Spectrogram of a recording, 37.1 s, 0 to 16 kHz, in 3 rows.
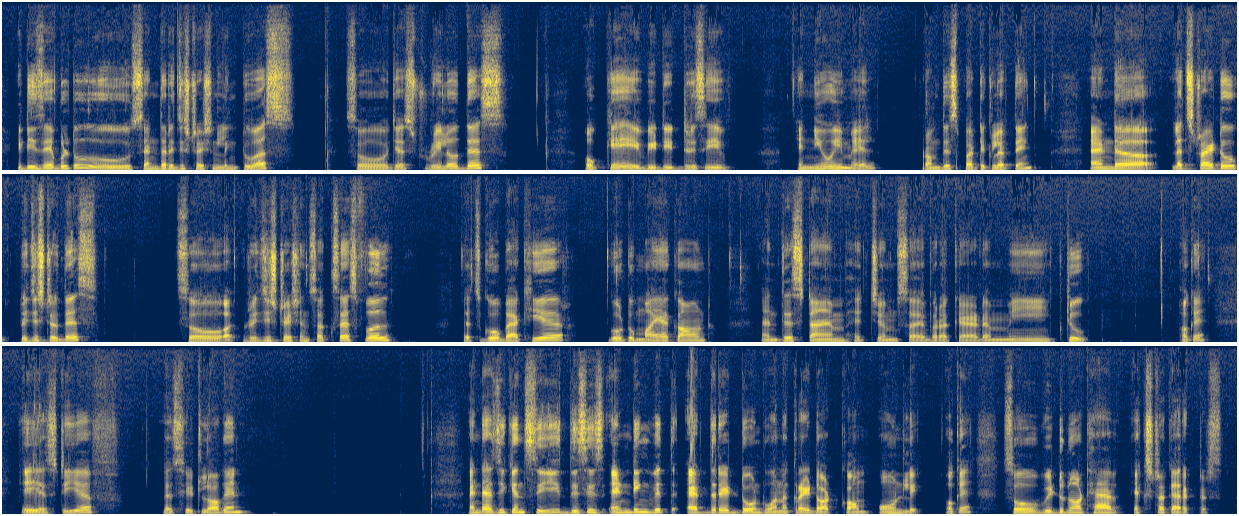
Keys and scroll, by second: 20.4-23.5 typing, 24.8-27.2 typing.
